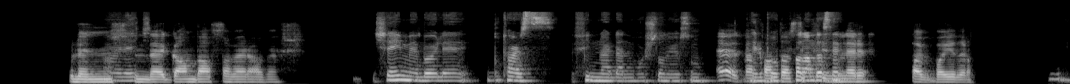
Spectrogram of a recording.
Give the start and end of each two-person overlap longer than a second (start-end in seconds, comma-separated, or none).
7.2-8.5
